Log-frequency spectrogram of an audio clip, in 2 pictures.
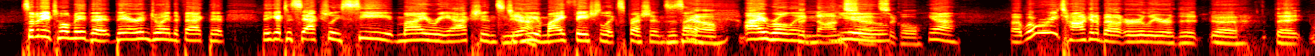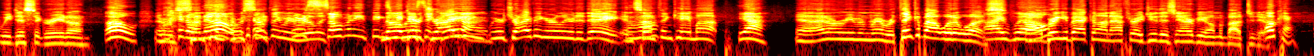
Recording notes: at the BFT live broadcast from Killer Burger in West Linn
